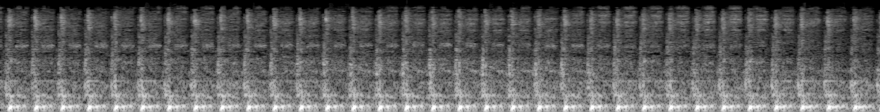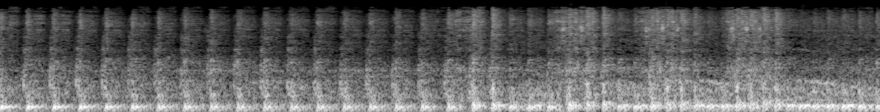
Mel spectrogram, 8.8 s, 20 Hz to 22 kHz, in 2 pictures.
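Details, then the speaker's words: 1983 Honda VT750 V-twin first start after a top end rebuild and modifications, with starter fluid sprayed and chokes pulled: fires and settles into a steady, even thump on choke, then blips cleanly; normal start and choke idle. "turn the key over i'm still [ __ ] nervous he went like i heard the engine turn over which is so [ __ ] great"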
